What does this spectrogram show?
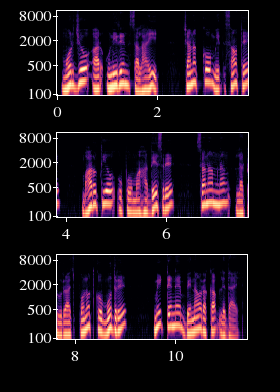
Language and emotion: Santali, neutral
